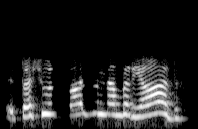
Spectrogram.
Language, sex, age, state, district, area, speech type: Kashmiri, other, 18-30, Jammu and Kashmir, Bandipora, rural, conversation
